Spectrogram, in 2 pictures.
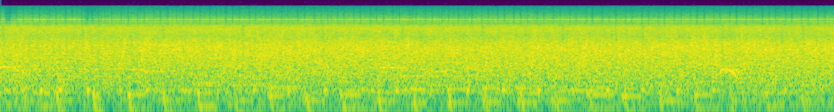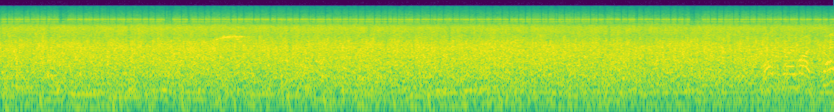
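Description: A studio audience applauding steadily for about twenty seconds as a comedian comes on stage.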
